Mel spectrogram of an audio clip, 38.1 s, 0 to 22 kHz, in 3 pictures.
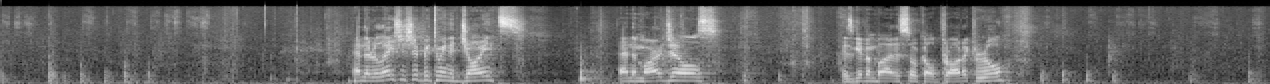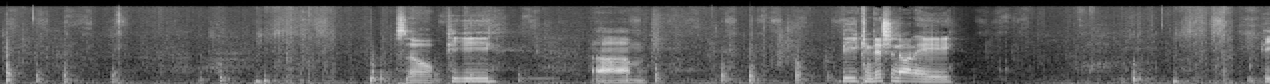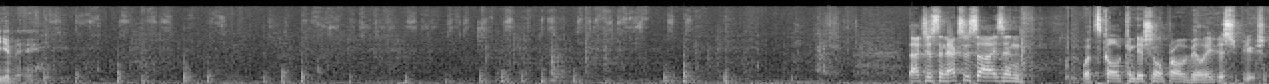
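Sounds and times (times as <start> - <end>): marker writing on whiteboard: 0.0 - 2.5, 10.0 - 18.2, 19.1 - 33.0.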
